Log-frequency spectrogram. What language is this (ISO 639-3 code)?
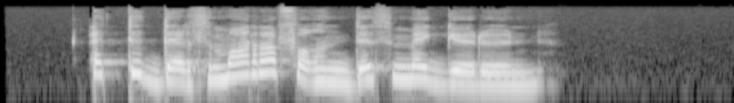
kab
